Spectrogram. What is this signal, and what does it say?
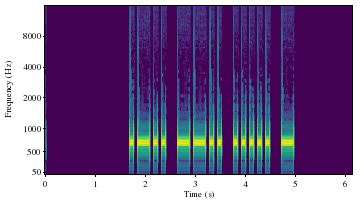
Morse code, heard as a keyed tone, about 16 wpm, 700 Hz. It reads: LZ5T
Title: DXCC-100 Call Signs - 4 Characters - Repeated 2x - 15wpm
